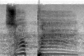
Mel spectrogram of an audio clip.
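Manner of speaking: "Sopan" burst out loud and certain; the thankful thought shouted out loud; emphatic inner cry. Retold or imitated. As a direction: belt "Sopan" with delight. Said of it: "Dalam hati".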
